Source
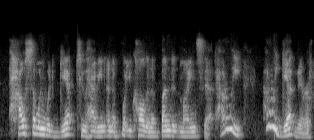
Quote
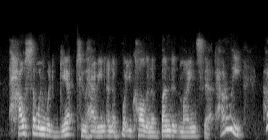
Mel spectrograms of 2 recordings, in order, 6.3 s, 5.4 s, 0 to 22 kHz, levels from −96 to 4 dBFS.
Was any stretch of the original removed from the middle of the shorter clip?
no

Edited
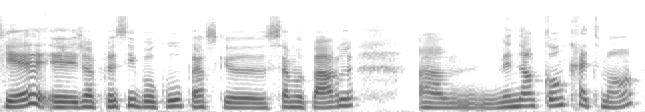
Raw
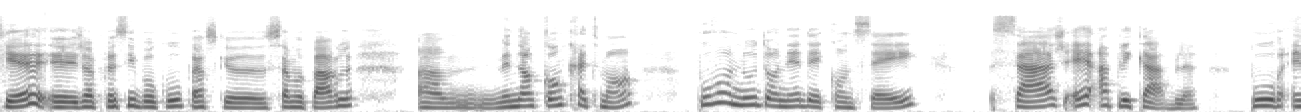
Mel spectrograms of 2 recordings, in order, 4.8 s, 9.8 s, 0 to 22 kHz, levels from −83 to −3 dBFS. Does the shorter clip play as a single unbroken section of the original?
yes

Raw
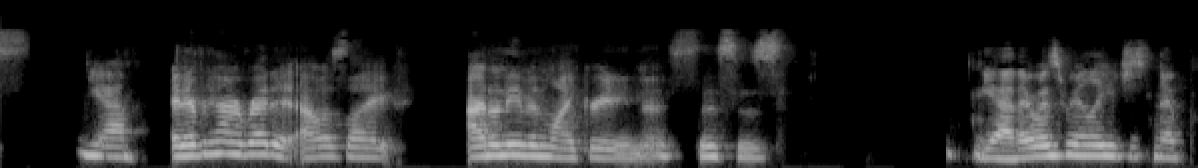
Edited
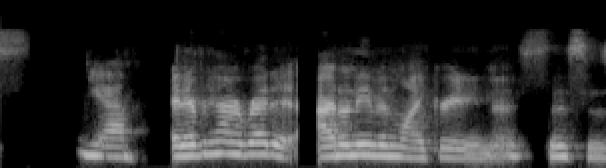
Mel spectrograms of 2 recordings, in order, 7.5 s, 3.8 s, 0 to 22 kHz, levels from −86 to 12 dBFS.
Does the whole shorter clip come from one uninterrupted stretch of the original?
no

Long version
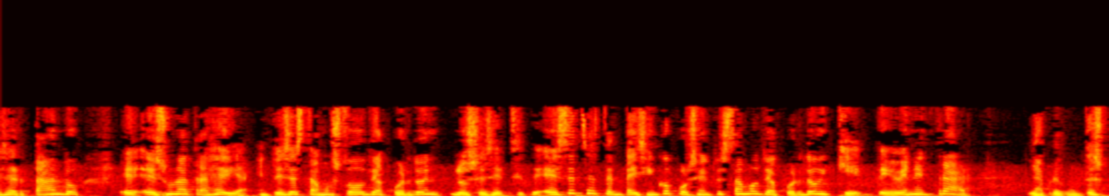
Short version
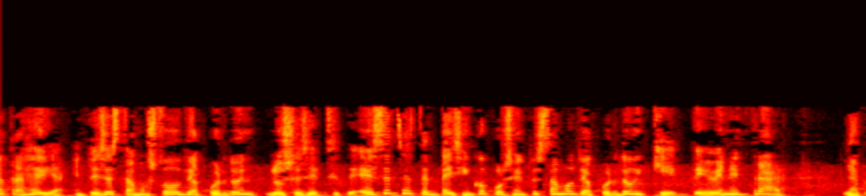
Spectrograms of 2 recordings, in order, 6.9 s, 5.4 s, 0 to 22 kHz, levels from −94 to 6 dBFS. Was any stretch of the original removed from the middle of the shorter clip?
no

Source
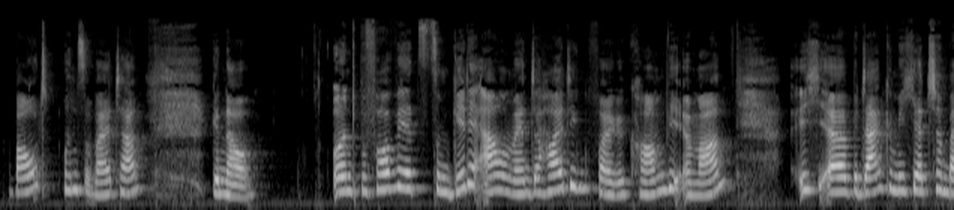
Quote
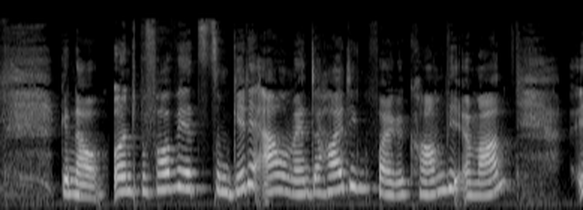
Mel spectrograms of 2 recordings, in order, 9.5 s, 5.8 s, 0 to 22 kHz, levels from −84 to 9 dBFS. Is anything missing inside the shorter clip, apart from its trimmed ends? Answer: yes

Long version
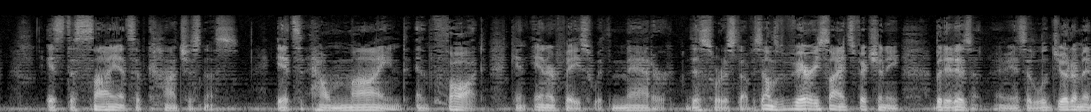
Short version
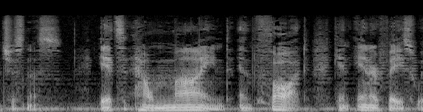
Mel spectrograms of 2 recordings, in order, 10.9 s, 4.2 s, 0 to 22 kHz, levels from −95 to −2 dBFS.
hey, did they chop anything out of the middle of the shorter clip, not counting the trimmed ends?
no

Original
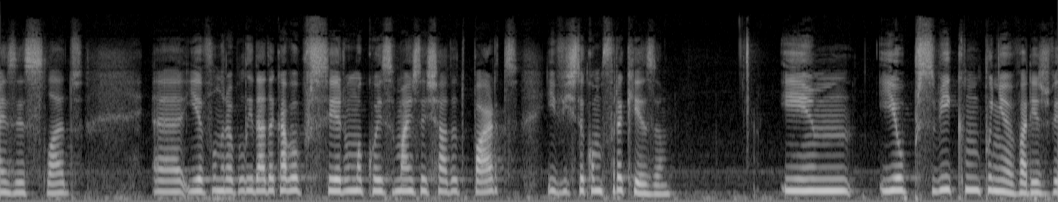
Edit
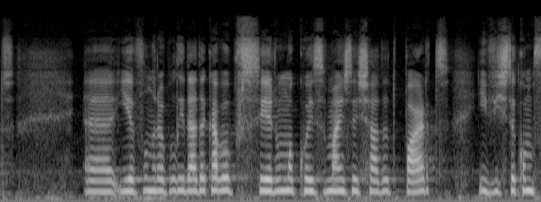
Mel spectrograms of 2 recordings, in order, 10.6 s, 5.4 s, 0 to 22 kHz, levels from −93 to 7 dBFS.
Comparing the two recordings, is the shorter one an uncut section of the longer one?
yes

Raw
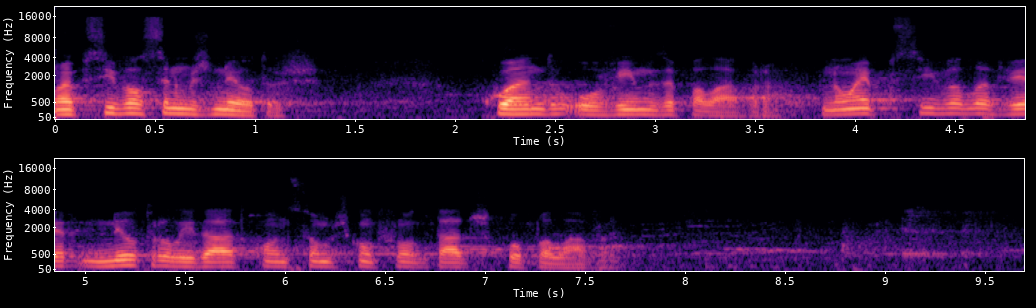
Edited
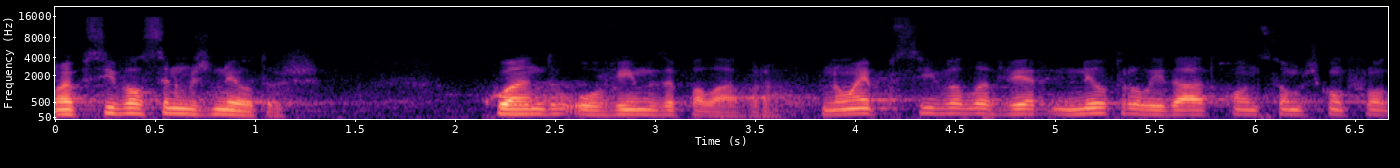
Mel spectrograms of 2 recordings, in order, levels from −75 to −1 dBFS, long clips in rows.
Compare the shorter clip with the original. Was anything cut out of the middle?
no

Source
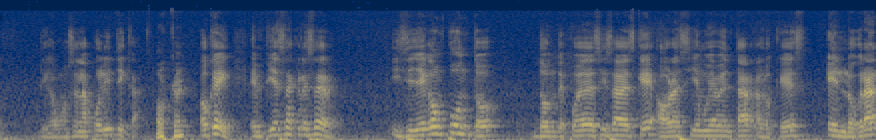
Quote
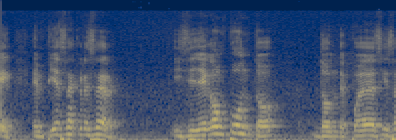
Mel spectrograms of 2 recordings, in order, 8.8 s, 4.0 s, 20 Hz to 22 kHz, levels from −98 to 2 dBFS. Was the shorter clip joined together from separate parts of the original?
no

